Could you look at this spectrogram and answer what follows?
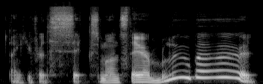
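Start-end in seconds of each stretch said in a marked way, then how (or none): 1.5-2.6 very high, drawn-out call; high playful whoop of greeting; playful name call. Pretend. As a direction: sing out the name in a silly high voice. Playfully calling out member's name again.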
